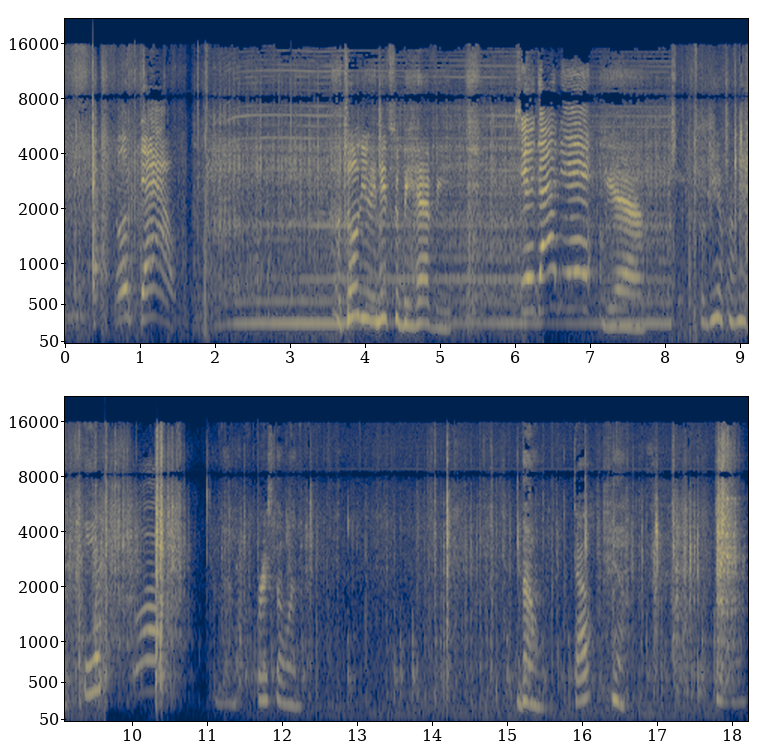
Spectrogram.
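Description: A plastic toy truck clatters as it is handled.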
